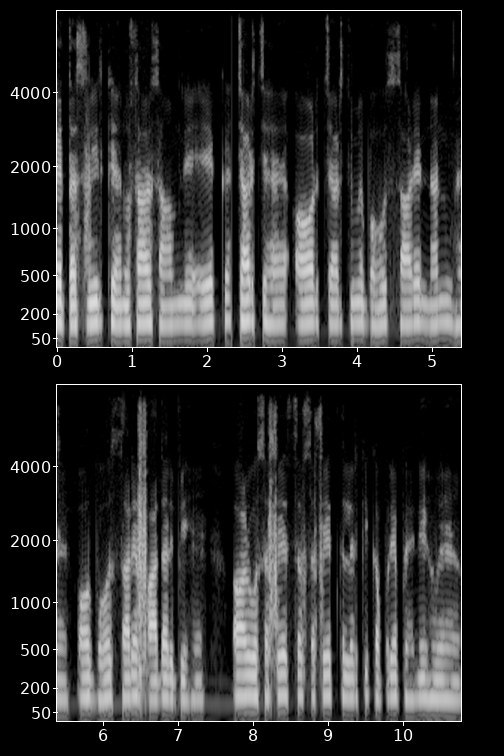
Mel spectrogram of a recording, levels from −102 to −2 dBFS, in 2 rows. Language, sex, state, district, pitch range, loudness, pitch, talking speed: Hindi, male, Bihar, Kishanganj, 130-140 Hz, -26 LUFS, 135 Hz, 180 wpm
